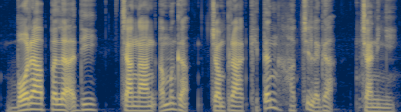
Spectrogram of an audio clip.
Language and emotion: Manipuri, neutral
